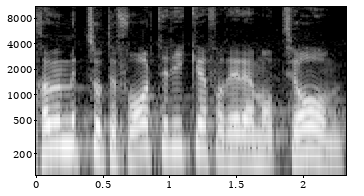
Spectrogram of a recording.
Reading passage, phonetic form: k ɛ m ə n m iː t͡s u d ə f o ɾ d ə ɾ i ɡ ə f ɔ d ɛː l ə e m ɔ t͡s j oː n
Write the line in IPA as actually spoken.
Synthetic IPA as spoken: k œ m ə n m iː t͡s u d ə f ɔ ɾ d ə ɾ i ɡ ə f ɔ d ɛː ɾ ə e m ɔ t͡s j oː n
